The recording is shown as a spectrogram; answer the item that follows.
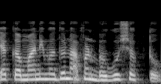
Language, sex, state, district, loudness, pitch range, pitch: Marathi, female, Maharashtra, Solapur, -14 LUFS, 220-245 Hz, 235 Hz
